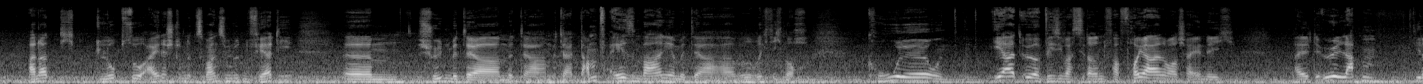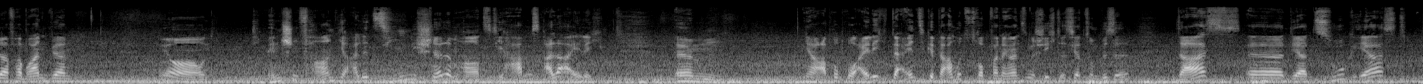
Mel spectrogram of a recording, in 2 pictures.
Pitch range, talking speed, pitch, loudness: 105-130 Hz, 160 wpm, 115 Hz, -20 LUFS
